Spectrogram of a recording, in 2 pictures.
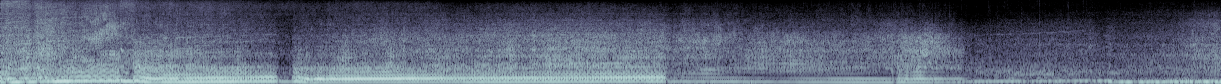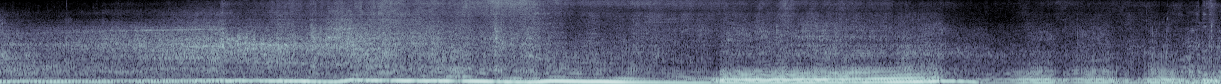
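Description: A rally car's engine at full throttle, revving up and dropping sharply in pitch at each gear change as the car drives past on a rally stage.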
